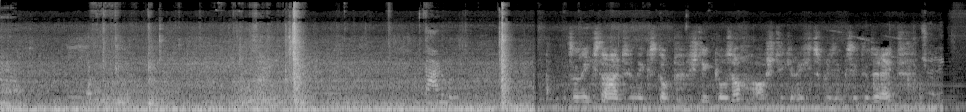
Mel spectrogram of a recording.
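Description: A passenger train travels between Vienna and Hallstatt in Austria, with a deep steady rumble inside the carriage, a few sharp knocks, then a quieter stretch where murmuring voices rise over the ride.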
